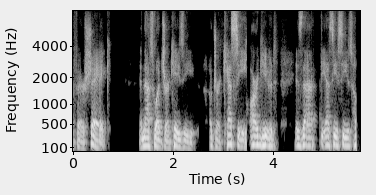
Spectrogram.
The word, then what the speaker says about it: Jarkesy: It rhymes with messy. So if you want to sound smart in front of your friends when you're talking about SEC Supreme Court cases, it's Jarkesy.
